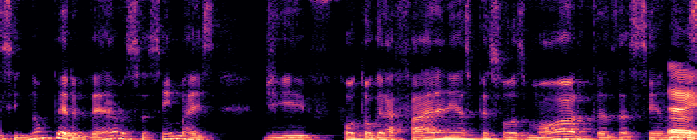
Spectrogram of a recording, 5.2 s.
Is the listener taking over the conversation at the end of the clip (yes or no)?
yes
